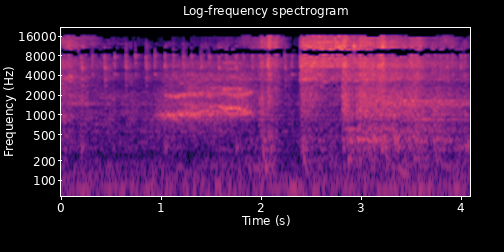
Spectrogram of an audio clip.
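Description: Film teaser soundtrack played back in a small room: cinematic sound effects with a wavering tone about a second in, then a sharp hit a little past the midpoint.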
